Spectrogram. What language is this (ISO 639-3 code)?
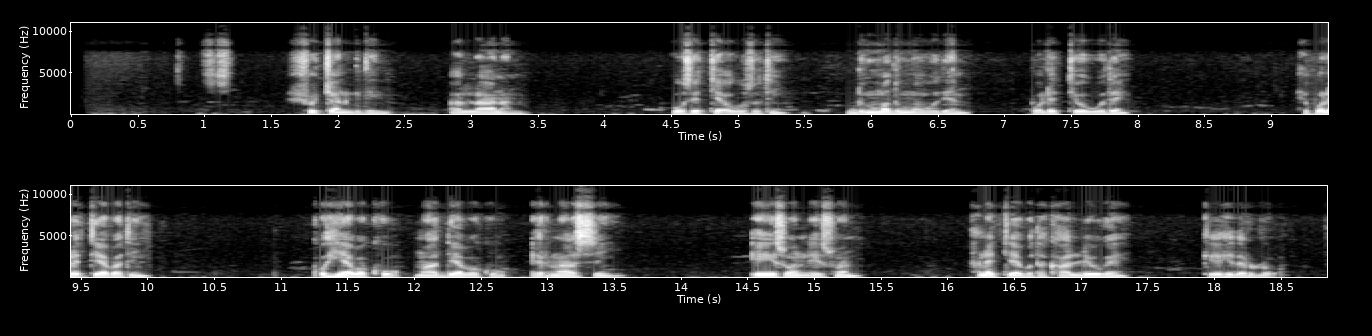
wal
